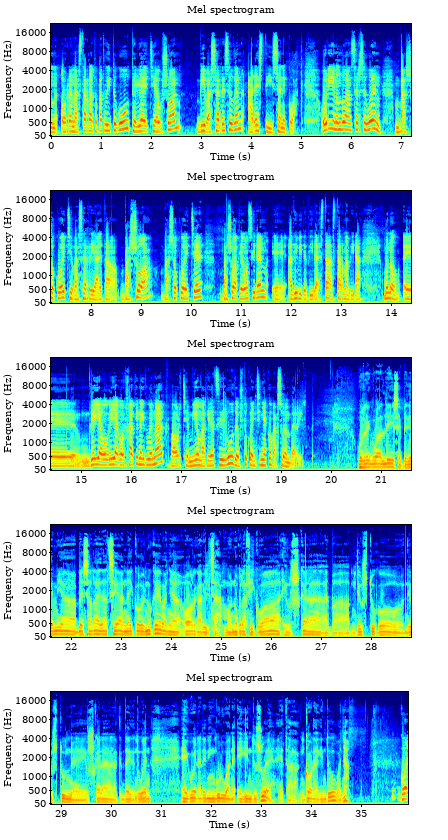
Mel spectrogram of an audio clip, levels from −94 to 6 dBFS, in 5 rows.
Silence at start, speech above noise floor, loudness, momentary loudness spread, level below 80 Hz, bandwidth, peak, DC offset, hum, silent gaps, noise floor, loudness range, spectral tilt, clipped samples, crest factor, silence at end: 0 s; 27 dB; -20 LUFS; 9 LU; -46 dBFS; 17 kHz; -4 dBFS; 0.9%; none; none; -46 dBFS; 5 LU; -6 dB/octave; under 0.1%; 16 dB; 0 s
